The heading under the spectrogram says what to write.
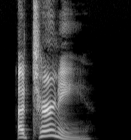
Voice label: "ATTORNEY", english; 3000 words

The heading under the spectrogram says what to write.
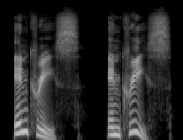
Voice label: "increase", English; 3000 words

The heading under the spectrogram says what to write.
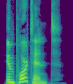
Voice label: "IMPORTANT", english; 3000 words

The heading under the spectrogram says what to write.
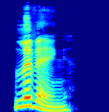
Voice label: "living", English; 3000 words

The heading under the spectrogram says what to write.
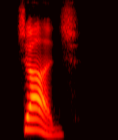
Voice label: "judge", English word; 3000 words

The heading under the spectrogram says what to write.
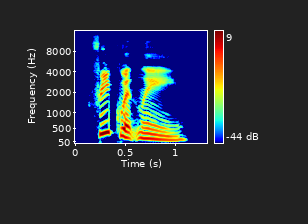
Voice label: "frequently", English; 3000 words

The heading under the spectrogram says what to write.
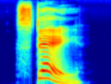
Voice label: "stay", english; 3000 words

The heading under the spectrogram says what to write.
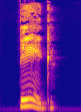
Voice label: "BIG", English; 3000 words

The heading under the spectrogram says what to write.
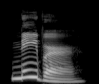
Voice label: "neighbor", English; 3000 words

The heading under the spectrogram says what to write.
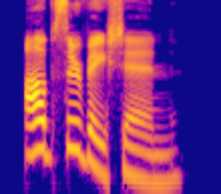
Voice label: "observation", English; 3000 words

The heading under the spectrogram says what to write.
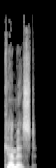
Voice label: "CHEMIST", english; 3000 words

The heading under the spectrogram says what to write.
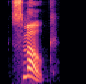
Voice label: "SMOKE", english; 3000 words

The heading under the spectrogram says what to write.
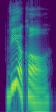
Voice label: "vehicle", English word; 3000 words

